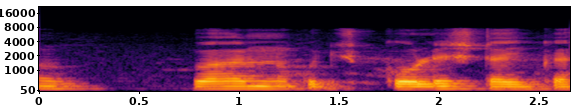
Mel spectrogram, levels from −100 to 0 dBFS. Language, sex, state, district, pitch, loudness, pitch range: Hindi, male, Jharkhand, Sahebganj, 120 Hz, -19 LUFS, 115-120 Hz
